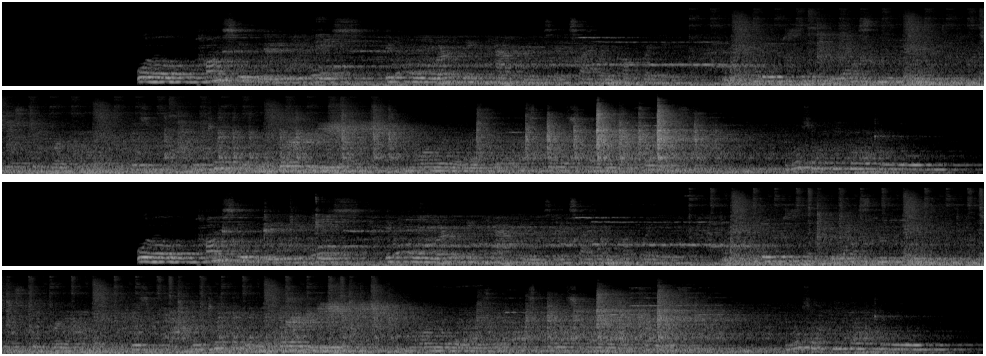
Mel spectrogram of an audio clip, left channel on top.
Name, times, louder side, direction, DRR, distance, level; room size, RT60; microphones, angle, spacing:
voice 1, 1.3-3.6 3.8-6.9 7.4-17.0 17.6-19.1, equal, ahead, -3 dB, 2.1 m, -39 dB
sound 1, 2.1-18.6, right 1 dB, 65° right, 3.0 m, -41 dB
sound 2, 6.9-13.7, right 1 dB, 20° right, 3.5 m, -41 dB
sound 3, 7.8-17.9, left 3 dB, 35° left, 1.2 m, -40 dB
24.0 x 9.6 x 5.3 m, 2.5 s
head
